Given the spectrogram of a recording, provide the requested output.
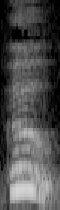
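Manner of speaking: big low booming call; loud, low storybook bear; asking bear. Acted. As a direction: boom the word out as the bear. Bear asks again in story.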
